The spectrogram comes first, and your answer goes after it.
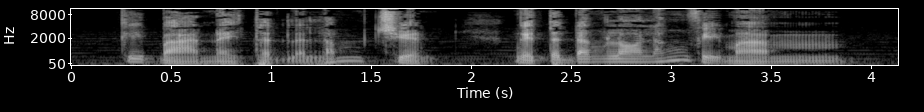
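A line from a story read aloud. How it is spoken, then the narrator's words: Reproachful muttering. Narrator (Vietnamese): Miệng cô lẩm bẩm trách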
